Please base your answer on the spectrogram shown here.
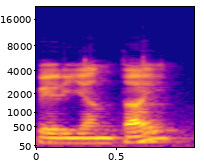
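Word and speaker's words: perjantai: ফ্রাইডেকে বলে পেরিয়ান্তাই। এটার জের উচ্চারণটা ইয়ের মতো। যারা প্রনাউন্সিয়েশনের জন্য আমার আরেকটা ভিডিও আছে, সো ওইটা দেখলে প্রনাউন্সিয়েশনগুলো ক্লিয়ার হয়ে যাবে যে পেরিয়ান্তাই, এটা পেরিয়ান্তাই কেন, জানতাই না কেন।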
